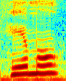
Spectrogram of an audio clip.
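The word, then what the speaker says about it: haemo: The Latin prefix for blood is H-A-E-M-O, hemo, and in Greek it's haema, and sometimes it's spelled with a H in front of it. These were then modified to hema and hemo in English.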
